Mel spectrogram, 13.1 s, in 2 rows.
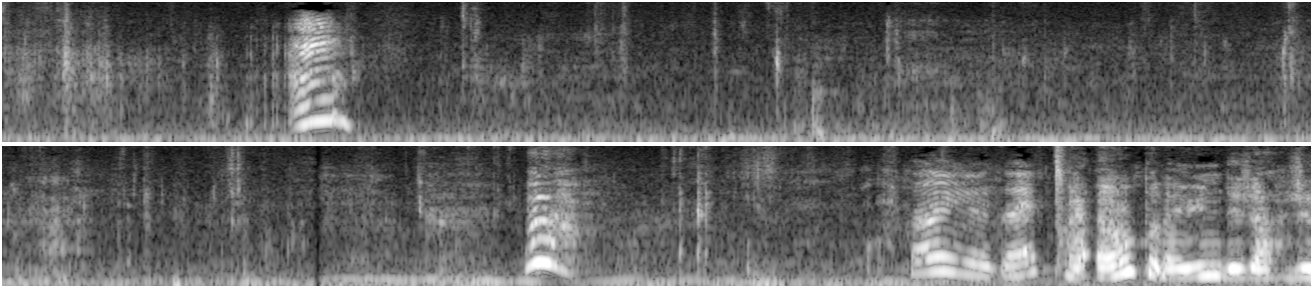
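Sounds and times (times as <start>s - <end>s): steady low rumble: 0.0s - 13.0s
person chewing: 2.2s - 11.1s.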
